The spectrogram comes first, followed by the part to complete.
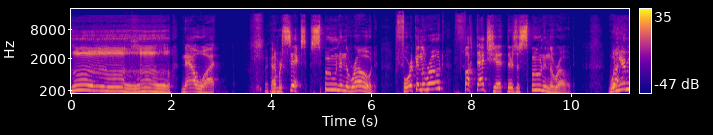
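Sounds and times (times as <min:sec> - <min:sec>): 
exaggerated yawn: 0:00.0 - 0:02.2
speech: 0:00.0 - 0:03.0, 0:03.6 - 0:10.1, 0:10.8 - 0:11.1.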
